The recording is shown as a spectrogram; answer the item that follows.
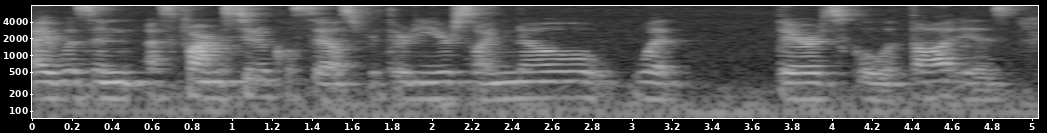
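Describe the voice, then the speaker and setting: A woman with an American accent speaks at a fairly quick pace and a fairly low pitch. Noticeable background noise and audible room echo surround her. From San Francisco, California. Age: 50s. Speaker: patient giving a testimonial. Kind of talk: testimony. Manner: casual, with hesitations and fillers.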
